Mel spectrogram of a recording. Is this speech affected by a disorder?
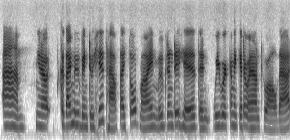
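Yes: congenital hearing loss, congenital, about 75% hearing loss.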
